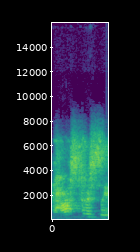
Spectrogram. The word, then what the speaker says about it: posthumously: Posthumously is how you say it.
